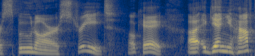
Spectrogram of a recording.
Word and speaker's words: Spoonar: Yes, it's spelled S-P-O-O-N-A-R, spoon, like the spoon. I don't know if there's an emoji for that, but like the spoon that we eat with, okay? And finishing with an A-R, Spoonar Street, okay.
